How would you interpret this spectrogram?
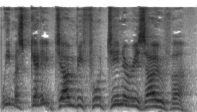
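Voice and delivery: put-on high, loud, urgent old courtier; anxious courtier. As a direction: hurry everyone along, fretting. Anxious chamberlain urging.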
